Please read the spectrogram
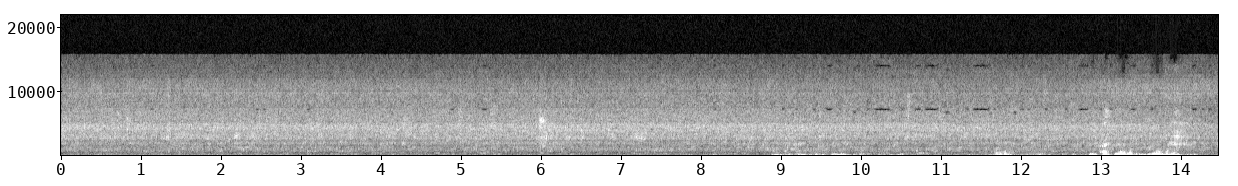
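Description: Faint steady outdoor background hiss, then from about nine seconds in a series of irregular low rumbling bumps on the phone's microphone, loudest just before the end.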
